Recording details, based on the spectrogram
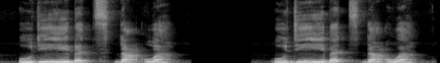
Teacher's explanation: Ta beranginnya masih terdengar, maka belum terjadi idgham kamil.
